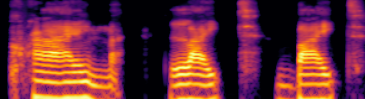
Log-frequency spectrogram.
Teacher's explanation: So you have the long I where your mouth is more open.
